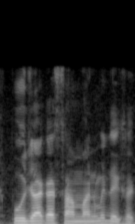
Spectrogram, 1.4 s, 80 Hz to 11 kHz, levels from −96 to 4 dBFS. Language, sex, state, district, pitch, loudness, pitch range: Hindi, male, Maharashtra, Solapur, 125 Hz, -24 LUFS, 115-130 Hz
